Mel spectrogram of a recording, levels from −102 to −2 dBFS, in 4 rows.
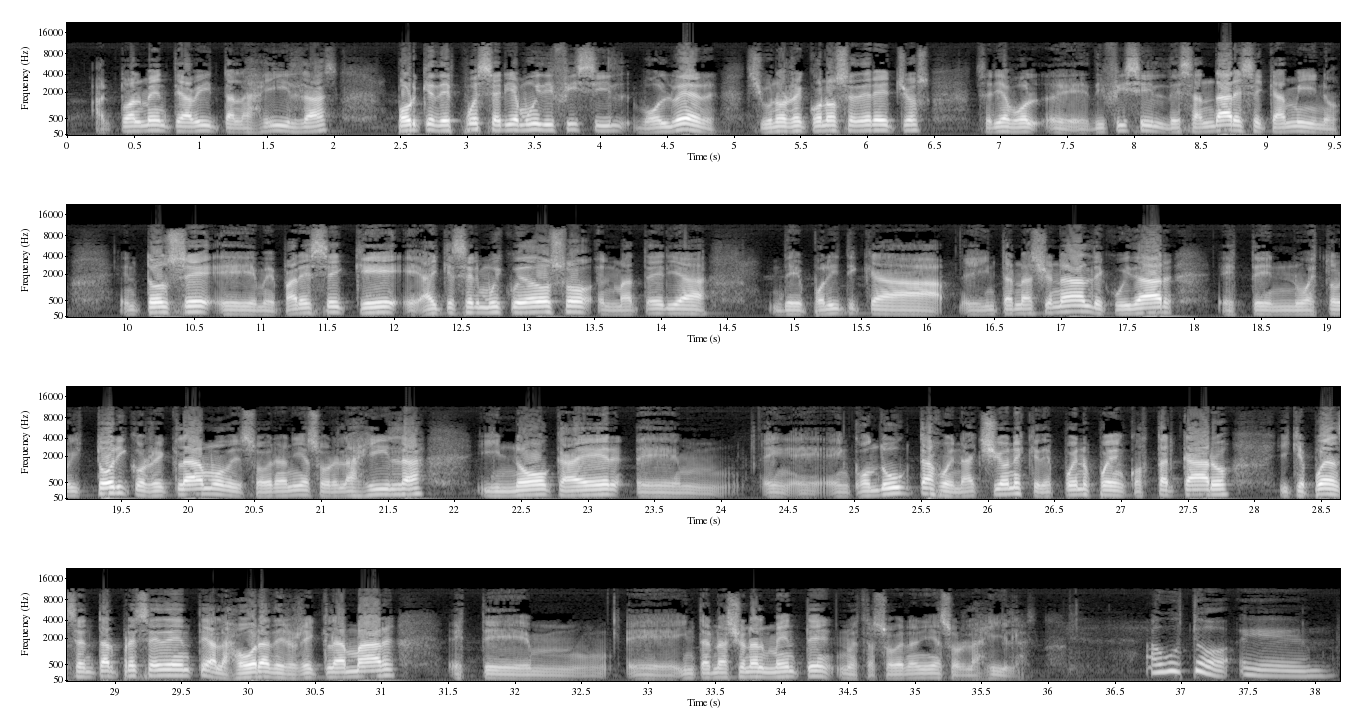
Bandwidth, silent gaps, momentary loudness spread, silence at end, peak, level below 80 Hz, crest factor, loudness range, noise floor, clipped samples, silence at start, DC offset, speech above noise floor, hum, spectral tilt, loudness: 11.5 kHz; none; 17 LU; 0.15 s; 0 dBFS; -58 dBFS; 16 dB; 6 LU; -56 dBFS; under 0.1%; 0.2 s; under 0.1%; 40 dB; none; -4.5 dB/octave; -15 LUFS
